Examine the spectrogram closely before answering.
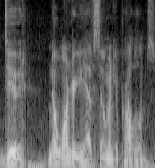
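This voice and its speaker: In a cartoonish character voice, a man speaks at a fairly quick pace with a very deep, low pitch. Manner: sarcastic, deadpan.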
